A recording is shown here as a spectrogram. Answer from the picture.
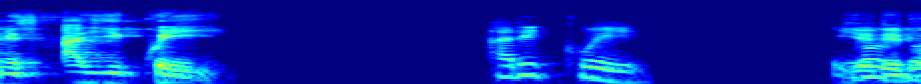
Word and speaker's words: Aryeequaye: pronounce the second name of yours? The second name is Aryeequaye.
